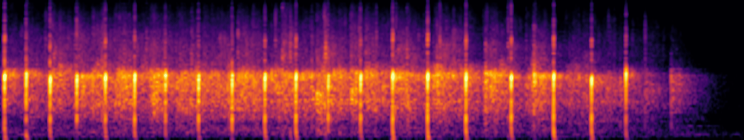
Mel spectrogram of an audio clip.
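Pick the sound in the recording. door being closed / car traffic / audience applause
audience applause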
